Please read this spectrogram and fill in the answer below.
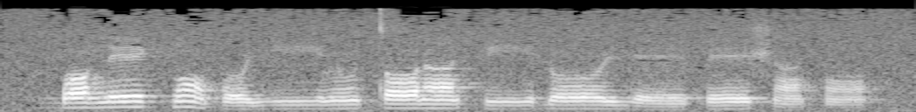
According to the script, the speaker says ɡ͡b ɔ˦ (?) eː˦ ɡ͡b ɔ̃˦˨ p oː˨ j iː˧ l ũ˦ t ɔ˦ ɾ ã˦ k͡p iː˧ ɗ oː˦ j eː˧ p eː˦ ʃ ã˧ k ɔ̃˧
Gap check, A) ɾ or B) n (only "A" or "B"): B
